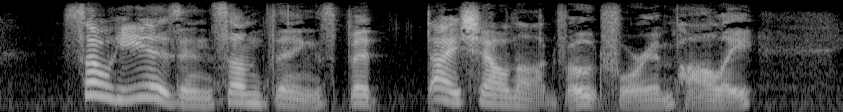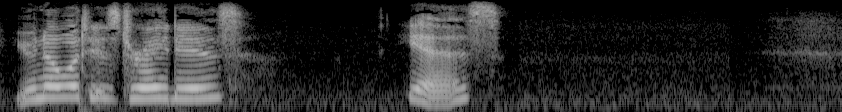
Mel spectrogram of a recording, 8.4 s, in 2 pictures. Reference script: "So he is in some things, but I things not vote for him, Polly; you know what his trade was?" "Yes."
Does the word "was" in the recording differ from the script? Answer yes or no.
yes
